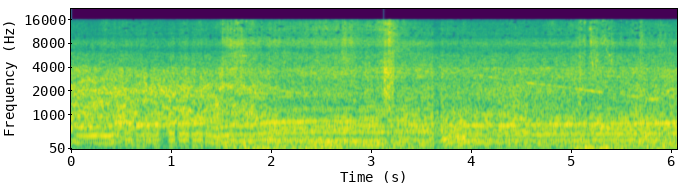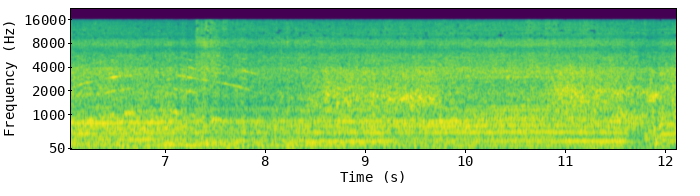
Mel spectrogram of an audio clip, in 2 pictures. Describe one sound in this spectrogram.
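A sports car engine roars at high speed, shifting gears.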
